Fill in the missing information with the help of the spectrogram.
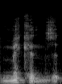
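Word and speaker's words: St. Michan's: in the Church of St. Mickens, it's pronounced.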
